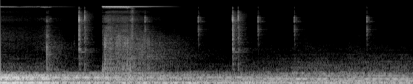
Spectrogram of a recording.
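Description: Short soft clicks tick as a menu is scrolled.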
